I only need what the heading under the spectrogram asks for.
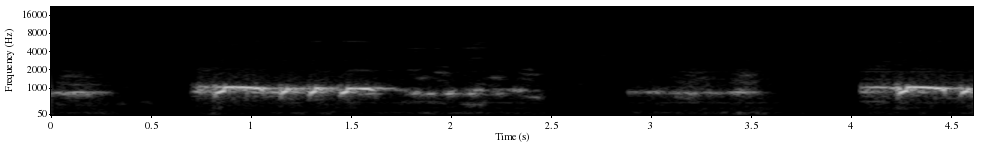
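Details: Zebra dove (perkutut) in manggung song at night: rolling, bubbling coo phrases with quick trilled notes. A softer, lower phrase follows after a pause, then a louder phrase begins again.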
